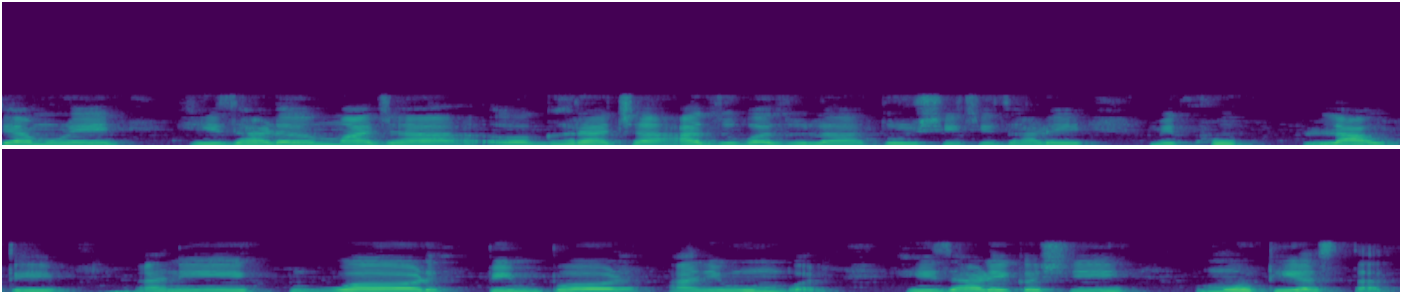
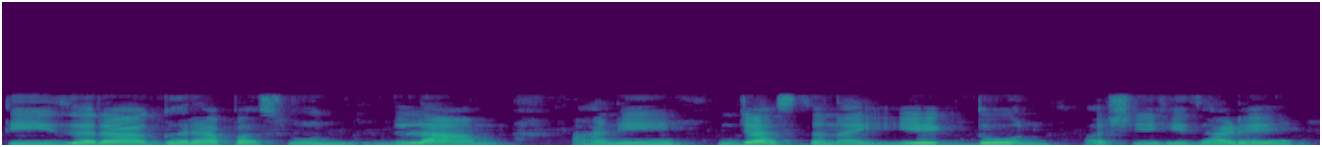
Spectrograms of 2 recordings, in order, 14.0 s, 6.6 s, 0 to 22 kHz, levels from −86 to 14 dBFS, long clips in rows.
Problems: constant background noise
